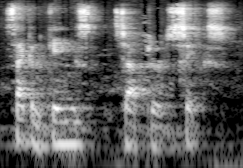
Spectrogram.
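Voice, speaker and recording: The Argentine preacher has a mid-range, fairly bright voice with flat delivery and a slow pace. His sermon is conversational, peppered with fillers and restarts, and the church room sounds echoey with faint background noise.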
